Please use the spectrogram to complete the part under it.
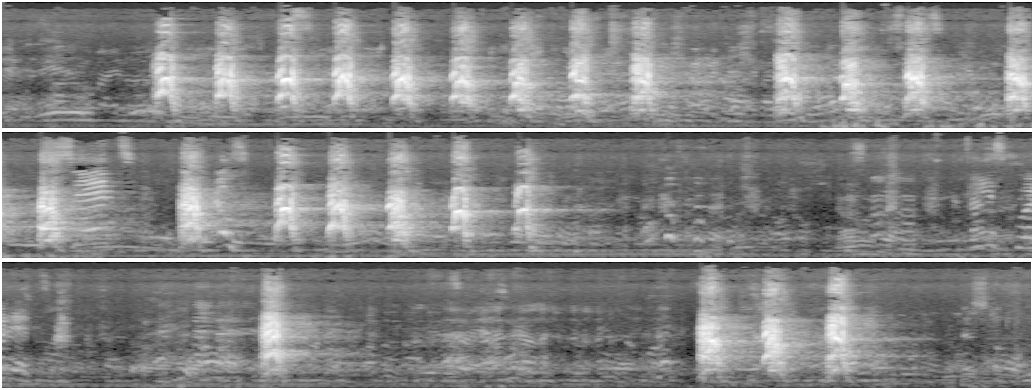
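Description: A dog barks loudly in quick, repeated bursts.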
